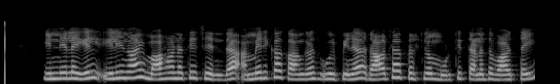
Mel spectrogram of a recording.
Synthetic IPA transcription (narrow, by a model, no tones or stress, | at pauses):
ɪnːɪlɐjɪlɪɭɪnaːjmaːɦaːɳɐt̪ːɐɪseːɾnd̪ɐʔɐmɛɾɪkːaːkaːŋɡɪɾɐsʊɾʊpːɪnɐɾaːd͡ʒaːkɾɪʂɳɐmːʊɾt̪ːit̪ːɐnɐðɯʋaːɻt̪ɐɪ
